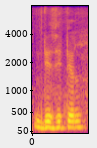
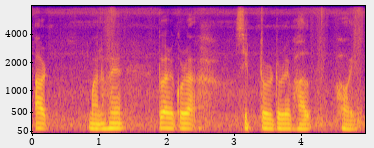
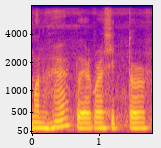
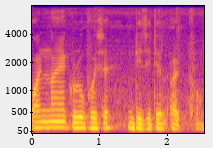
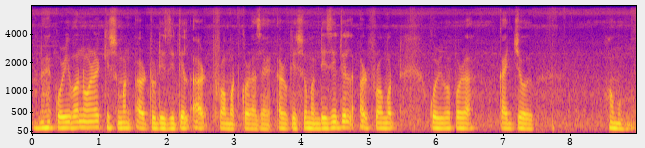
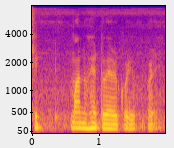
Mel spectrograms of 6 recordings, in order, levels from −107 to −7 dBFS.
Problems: constant background noise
